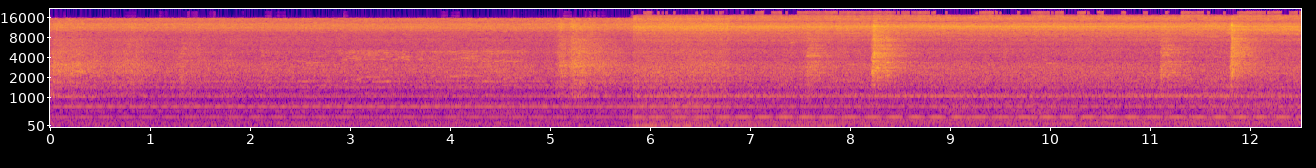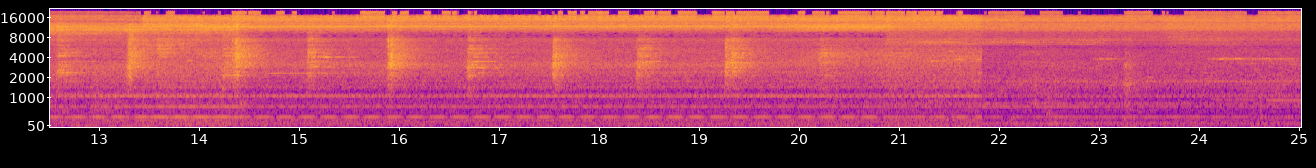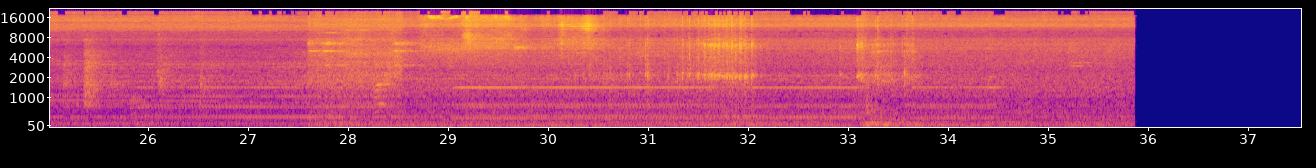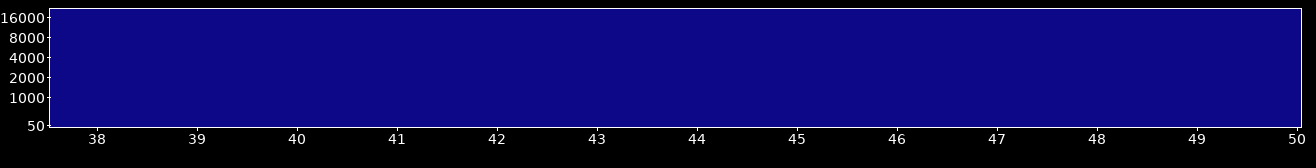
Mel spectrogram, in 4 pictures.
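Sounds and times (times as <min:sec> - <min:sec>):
hydraulic power unit humming: 0:05.8 - 0:35.9.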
